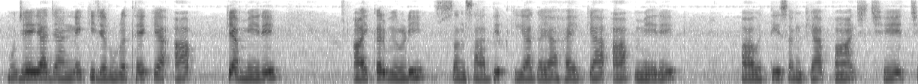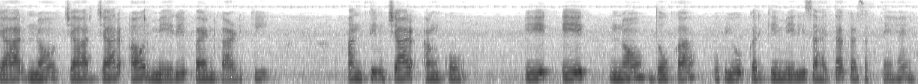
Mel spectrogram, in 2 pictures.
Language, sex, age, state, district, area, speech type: Hindi, female, 60+, Uttar Pradesh, Sitapur, rural, read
